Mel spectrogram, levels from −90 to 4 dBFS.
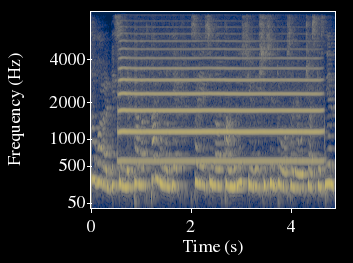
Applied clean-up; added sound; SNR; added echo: none; Trumpet; -2 dB; reverberation time 0.7 s.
